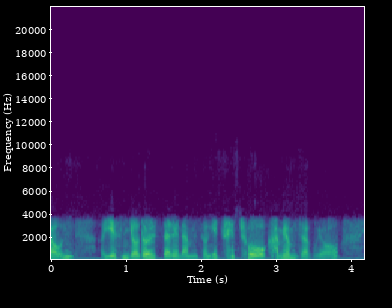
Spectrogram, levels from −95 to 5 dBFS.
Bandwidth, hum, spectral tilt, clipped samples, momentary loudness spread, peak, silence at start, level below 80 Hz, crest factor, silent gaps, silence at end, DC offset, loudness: 4 kHz; none; -7 dB/octave; under 0.1%; 11 LU; -10 dBFS; 0 s; -66 dBFS; 20 dB; none; 0 s; under 0.1%; -29 LUFS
